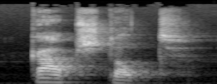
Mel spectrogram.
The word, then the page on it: Kaapstad: /ˈkaːp.stɑt/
